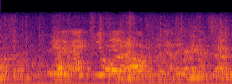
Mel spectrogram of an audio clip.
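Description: Several people talking over one another: overlapping chatter with no clear words.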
